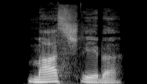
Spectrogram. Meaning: nominative/accusative/genitive plural of Maßstab
- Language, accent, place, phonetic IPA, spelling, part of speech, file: German, Germany, Berlin, [ˈmaːsˌʃtɛːbə], Maßstäbe, noun, De-Maßstäbe.ogg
